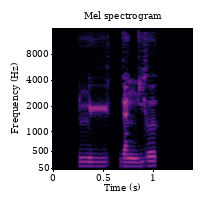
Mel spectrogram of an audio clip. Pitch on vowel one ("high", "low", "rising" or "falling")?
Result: low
